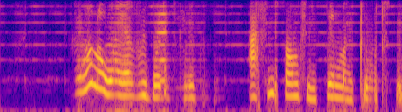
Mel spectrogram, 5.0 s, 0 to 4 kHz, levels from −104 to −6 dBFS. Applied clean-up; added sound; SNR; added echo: neural separator model SepFormer WHAM!.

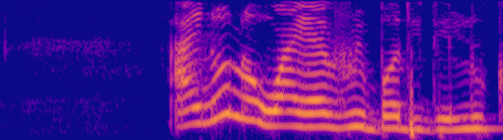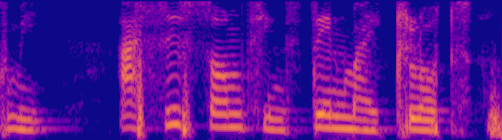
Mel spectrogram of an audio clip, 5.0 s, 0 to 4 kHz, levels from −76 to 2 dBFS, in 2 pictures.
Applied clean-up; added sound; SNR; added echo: none; none; none; none.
